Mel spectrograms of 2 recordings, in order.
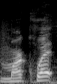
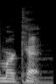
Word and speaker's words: Marquette: his name is mispronounced it's pronounced marquet Devon Burton but often people pronounce it Marquette any well adjusted person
